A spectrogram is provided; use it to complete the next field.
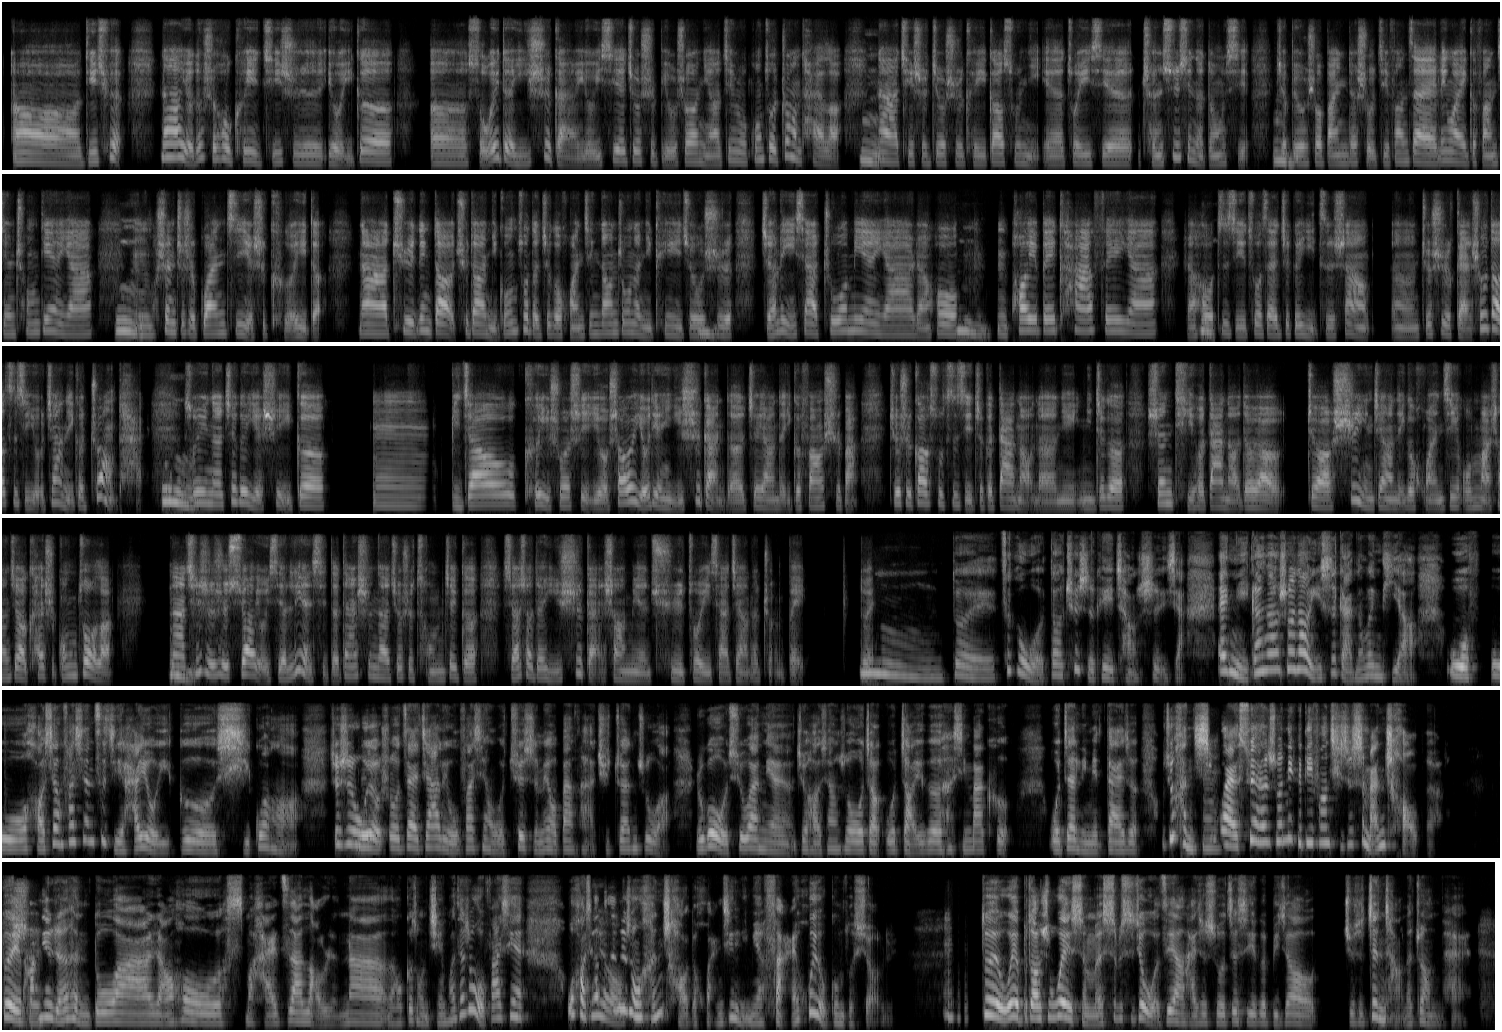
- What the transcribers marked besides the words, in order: chuckle
- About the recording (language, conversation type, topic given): Chinese, advice, 我总是拖延重要任务、迟迟无法开始深度工作，该怎么办？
